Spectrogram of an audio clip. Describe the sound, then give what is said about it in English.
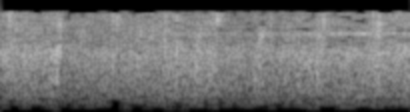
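Standing ovation applause, a thick, continuous patter of many hands that stays level throughout, sounding thin and somewhat muffled in tone. “Yay! Having a standing ovation for that.”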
